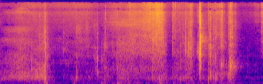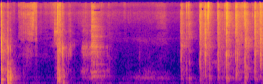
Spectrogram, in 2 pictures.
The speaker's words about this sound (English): Okay, I'm gonna pull a card here.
